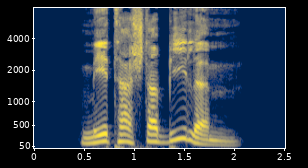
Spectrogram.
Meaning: strong dative masculine/neuter singular of metastabil
- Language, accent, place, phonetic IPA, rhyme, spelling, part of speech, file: German, Germany, Berlin, [metaʃtaˈbiːləm], -iːləm, metastabilem, adjective, De-metastabilem.ogg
